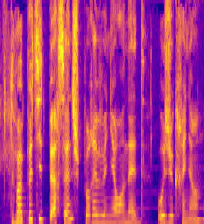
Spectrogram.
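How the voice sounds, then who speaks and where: A woman with a Russian accent. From Siberia, Russia (Tyumen). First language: Russian (speaking French). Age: 20s. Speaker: volunteer translator. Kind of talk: testimony. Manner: halting.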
